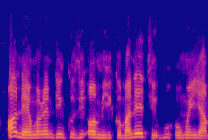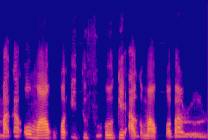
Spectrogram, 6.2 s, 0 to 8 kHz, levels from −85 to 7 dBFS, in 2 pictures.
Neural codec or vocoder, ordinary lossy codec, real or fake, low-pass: vocoder, 22.05 kHz, 80 mel bands, HiFi-GAN; none; fake; 7.2 kHz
